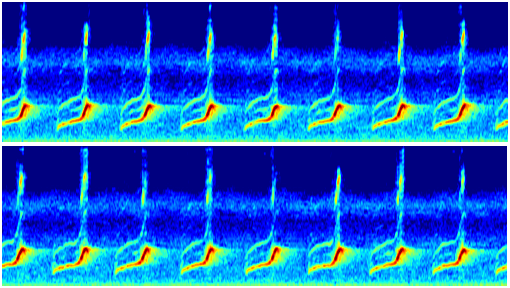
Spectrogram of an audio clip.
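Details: Singing male olive-backed tailorbird, recorded as a tutor for young or silent birds: a steady, even run of bright upslurred chirps, about three per second, loud and clean.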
